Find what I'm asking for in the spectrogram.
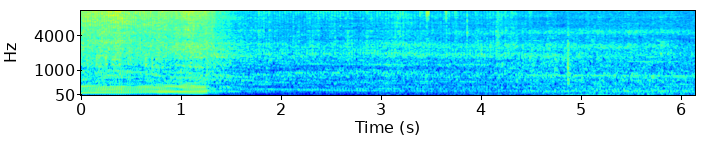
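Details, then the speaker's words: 2017 Tao Tao four-stroke scooter after repair: short crisp rev then settled, even idle with no knocks or misses; sounds healthy. "Wow, listen to that baby. Sounds good. What a dream."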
